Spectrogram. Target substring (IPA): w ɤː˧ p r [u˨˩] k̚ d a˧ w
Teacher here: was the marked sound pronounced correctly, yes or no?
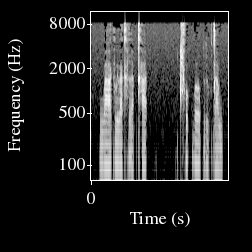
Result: yes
